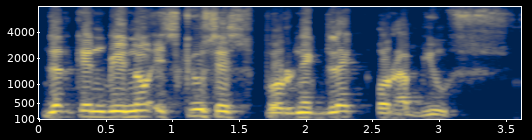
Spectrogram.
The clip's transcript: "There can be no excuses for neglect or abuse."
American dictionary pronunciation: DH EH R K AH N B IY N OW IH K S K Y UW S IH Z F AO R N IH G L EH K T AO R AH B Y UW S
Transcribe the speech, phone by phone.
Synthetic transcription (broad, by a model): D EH R K AH N B IY N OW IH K S K Y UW S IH S F AO R N IH G L EH K T AO R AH B Y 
